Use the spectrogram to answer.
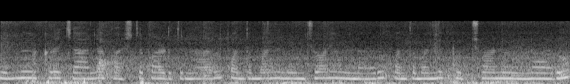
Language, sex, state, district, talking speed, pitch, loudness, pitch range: Telugu, female, Telangana, Karimnagar, 135 wpm, 275 Hz, -16 LUFS, 270-285 Hz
